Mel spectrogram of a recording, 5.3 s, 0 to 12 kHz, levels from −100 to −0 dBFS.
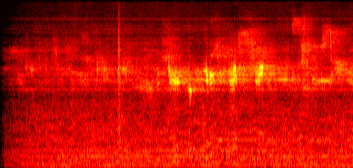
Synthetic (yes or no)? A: yes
